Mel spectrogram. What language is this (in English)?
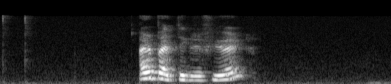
Faroese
